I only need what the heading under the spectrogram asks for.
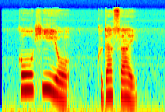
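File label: Japanese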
